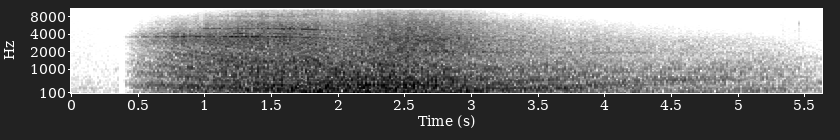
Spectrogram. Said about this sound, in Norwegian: Vi har, vi har gjort noen intervjuer og, og mm, litt sånn stemning fra Flyturen i dag som vi skal høre på nå.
